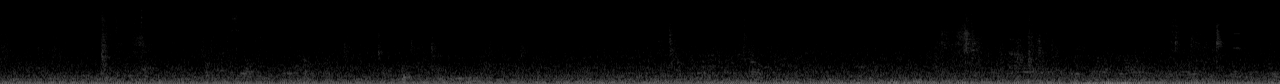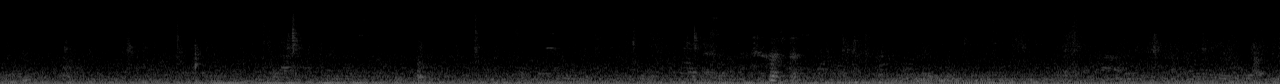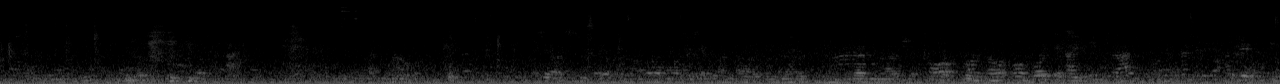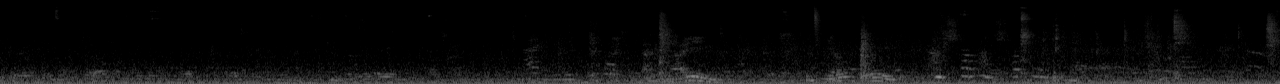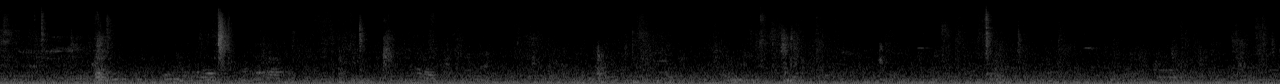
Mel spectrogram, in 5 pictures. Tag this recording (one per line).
Ambiance
Ambience
Bookshop
Interior
Quiet
Shop
Store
